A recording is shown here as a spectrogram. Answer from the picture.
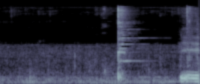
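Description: A single sharp clink about a second in: a metal spoon knocking against an enamelled steel soup pot, with a brief faint ring after it.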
